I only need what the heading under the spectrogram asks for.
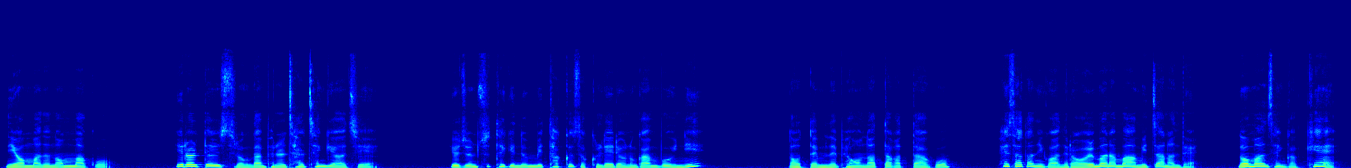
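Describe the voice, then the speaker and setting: A woman's voice: fairly low pitch, lively intonation, fairly quick, a little mellow, lightly acted. A woman voicing a snobbish, scornful older mother-in-law who scolds and belittles. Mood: scornful scolding. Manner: contemptuous, scolding.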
